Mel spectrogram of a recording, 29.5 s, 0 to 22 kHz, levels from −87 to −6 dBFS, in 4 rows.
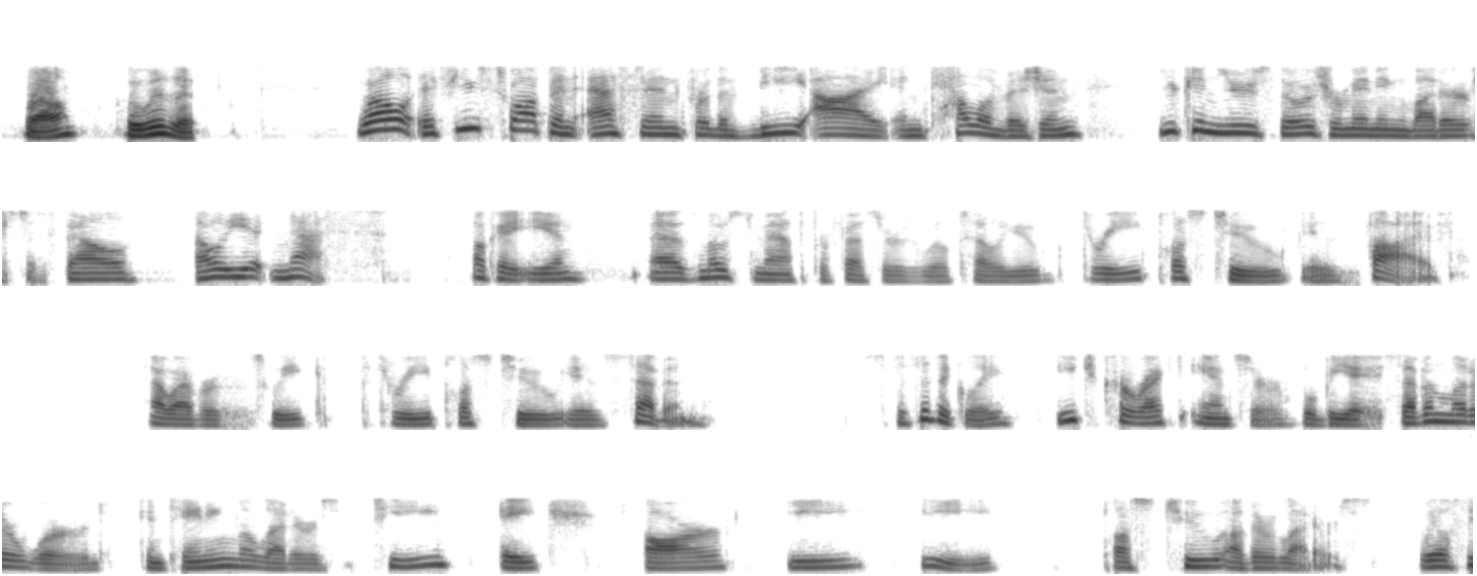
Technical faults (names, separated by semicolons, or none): G.729 codec; microphone overload; microphone volume stepped down; VoIP packet loss concealed by the speech codec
